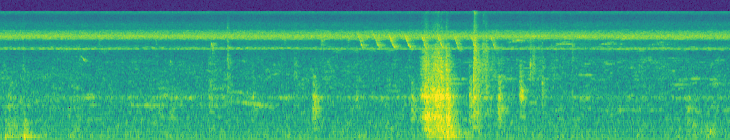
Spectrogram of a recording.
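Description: Steady high-pitched drone of insects in the background, with a quick run of bird chirps in the middle and a short scraping noise, the loudest sound, about five and a half seconds in.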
